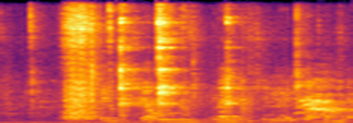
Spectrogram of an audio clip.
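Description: Dishes and utensils clinking and clattering in a short burst about half a second in, with a person talking over it.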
